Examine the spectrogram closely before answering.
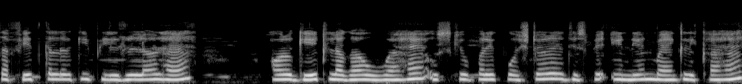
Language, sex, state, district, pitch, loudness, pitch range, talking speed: Hindi, female, Uttar Pradesh, Budaun, 225 Hz, -15 LUFS, 220-235 Hz, 155 wpm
